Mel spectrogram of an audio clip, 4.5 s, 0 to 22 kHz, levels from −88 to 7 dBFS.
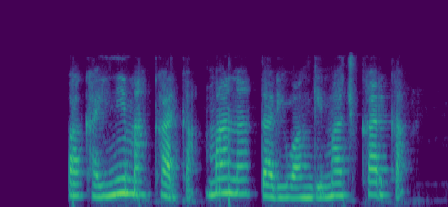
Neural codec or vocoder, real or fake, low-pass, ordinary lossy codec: vocoder, 44.1 kHz, 128 mel bands, Pupu-Vocoder; fake; 7.2 kHz; Opus, 16 kbps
